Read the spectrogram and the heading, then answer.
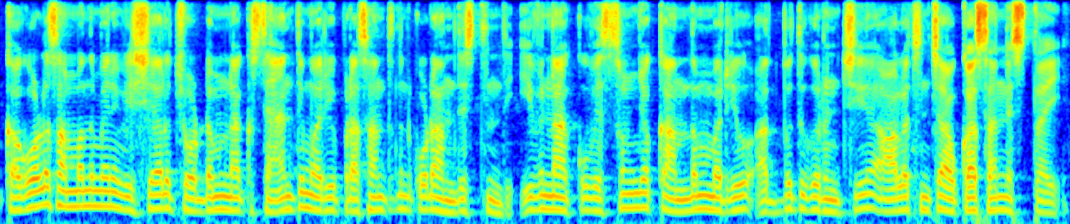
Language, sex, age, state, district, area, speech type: Telugu, male, 18-30, Andhra Pradesh, Konaseema, rural, spontaneous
